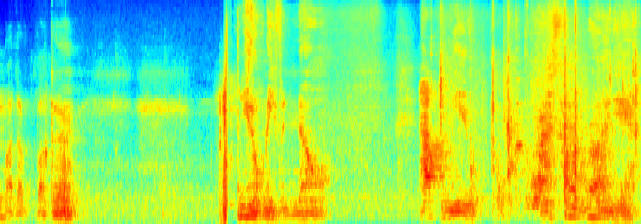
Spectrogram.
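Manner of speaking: usual speaking voice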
